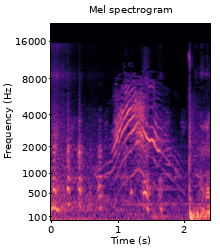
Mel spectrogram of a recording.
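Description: A cat meowing once: a single drawn-out call of about a second that rises and then falls in pitch, after a few faint clicks near the start.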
